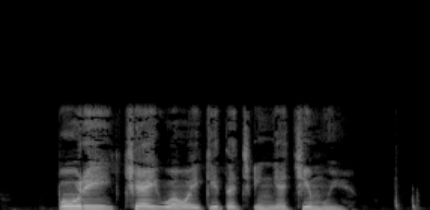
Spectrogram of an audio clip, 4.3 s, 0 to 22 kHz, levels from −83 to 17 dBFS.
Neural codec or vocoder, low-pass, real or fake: none; 10.8 kHz; real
